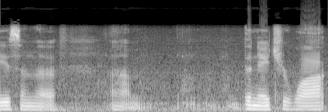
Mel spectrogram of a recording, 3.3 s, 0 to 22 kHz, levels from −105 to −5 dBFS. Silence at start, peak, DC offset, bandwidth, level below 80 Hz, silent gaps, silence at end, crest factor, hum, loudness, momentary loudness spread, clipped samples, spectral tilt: 0 s; 0 dBFS; under 0.1%; 9.4 kHz; -40 dBFS; none; 0 s; 16 dB; none; -16 LUFS; 19 LU; 0.3%; -4.5 dB/octave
